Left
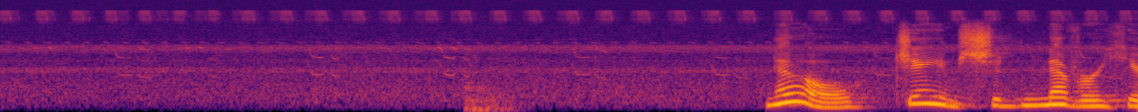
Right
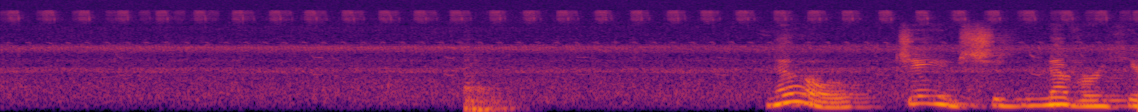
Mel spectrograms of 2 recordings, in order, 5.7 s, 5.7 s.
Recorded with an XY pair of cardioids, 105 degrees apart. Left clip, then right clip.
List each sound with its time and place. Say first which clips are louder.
2.3 s a gunshot: right 2 dB; 50° right, 3 m
3.8 s a woman speaking: left 9 dB; 65° left, 1.0 m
